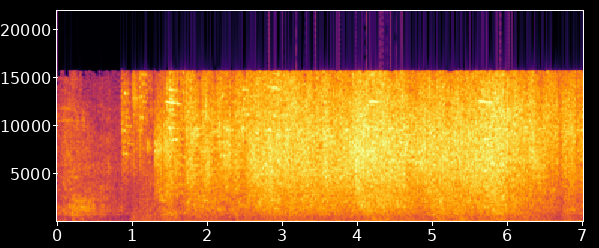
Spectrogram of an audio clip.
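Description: Electricity crackles and buzzes loudly.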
